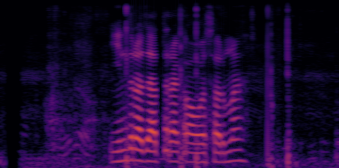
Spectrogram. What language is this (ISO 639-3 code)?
nep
